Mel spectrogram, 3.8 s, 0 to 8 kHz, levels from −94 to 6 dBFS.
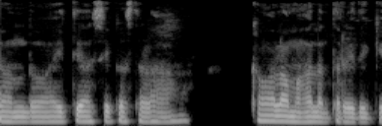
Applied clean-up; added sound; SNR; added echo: none; none; none; none.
